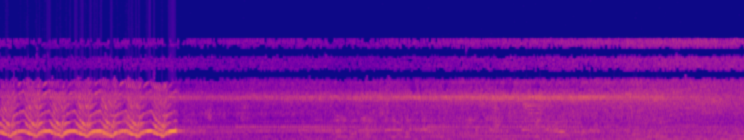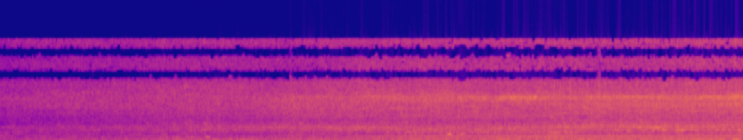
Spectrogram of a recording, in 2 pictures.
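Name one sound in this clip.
Water sprays and hisses from a fire hose.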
